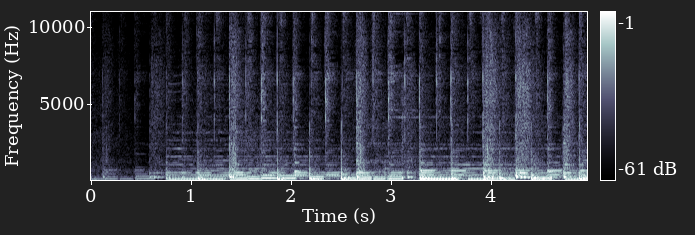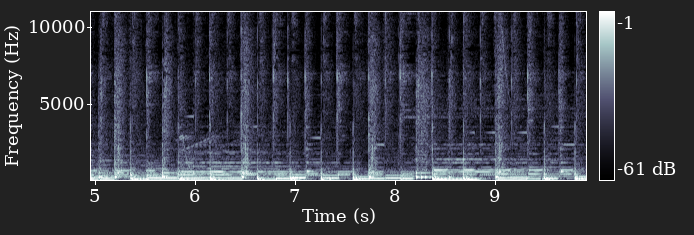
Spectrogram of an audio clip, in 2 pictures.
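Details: Upbeat instrumental background music with a steady beat and layered chords, with no animal voices.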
